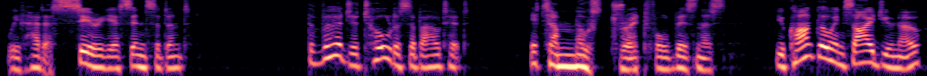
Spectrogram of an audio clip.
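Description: A woman's voice: low voice, expressive, measured pace, no room sound, clean studio sound. A woman narrator voicing a fussy, gloomy male librarian who grumbles and exclaims, in an audiobook. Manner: grumpy, exclamatory, muttering.

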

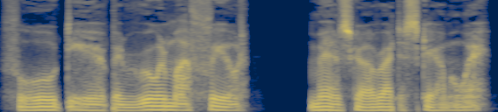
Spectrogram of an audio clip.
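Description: A man voicing a gruff, ill-tempered rural farmer in an audiobook, grumbling in folksy, ungrammatical country speech. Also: extremely low pitch, level tone, unhurried, no echo, clean studio sound, exaggerated voice. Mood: indignant. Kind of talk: audiobook character dialogue.

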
